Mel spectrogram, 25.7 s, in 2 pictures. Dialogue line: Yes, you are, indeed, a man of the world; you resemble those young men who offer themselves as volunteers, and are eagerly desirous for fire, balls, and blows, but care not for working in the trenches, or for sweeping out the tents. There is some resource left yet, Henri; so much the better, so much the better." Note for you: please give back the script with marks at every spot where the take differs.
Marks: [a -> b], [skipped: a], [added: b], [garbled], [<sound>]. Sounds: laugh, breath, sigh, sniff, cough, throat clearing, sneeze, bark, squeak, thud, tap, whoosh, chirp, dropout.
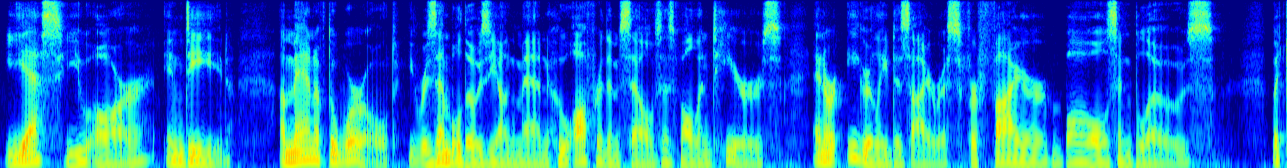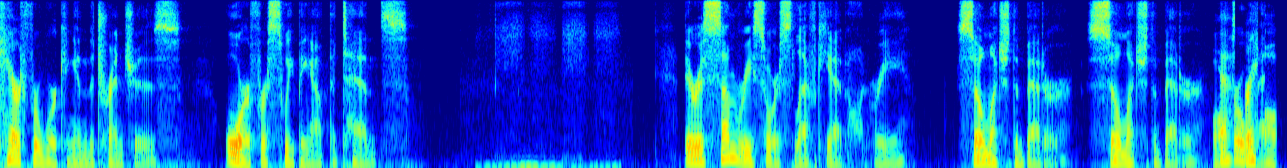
Yes, you are, indeed, a man of the world; you resemble those young men who offer themselves as volunteers, and are eagerly desirous for fire, balls, and blows, but care [skipped: not] for working in the trenches, or for sweeping out the tents. [breath] There is some resource left yet, Henri; so much the better, so much the better." [garbled]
